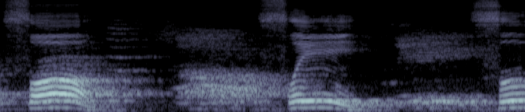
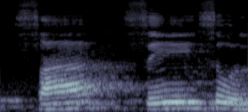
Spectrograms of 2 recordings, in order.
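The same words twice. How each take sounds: First: So with a raised tongue root, thick and full; heavy so si su. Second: Sa said thin, like a smile; the thin contrasting demo; light sa si su. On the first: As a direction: make So, Si, Su heavy from the back. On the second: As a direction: keep sa, si, su light and forward. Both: Shown as a demonstration. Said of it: "Kalau bedanya dengan sin".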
